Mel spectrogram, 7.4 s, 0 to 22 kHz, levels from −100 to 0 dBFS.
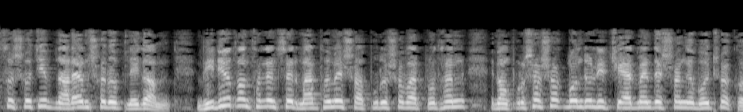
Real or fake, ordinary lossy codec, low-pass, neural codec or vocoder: real; none; 7.2 kHz; none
